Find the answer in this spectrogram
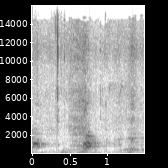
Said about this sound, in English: You're listening to a dog. You're seeing a dog if you're watching.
